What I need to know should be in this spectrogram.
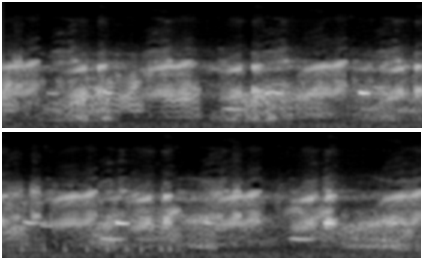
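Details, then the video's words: Many frogs croaking together in a dense chorus, overlapping rapid croaks and short tonal notes repeating constantly, with steady hum beneath and no other clear sounds. "FROGS CROAKING"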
